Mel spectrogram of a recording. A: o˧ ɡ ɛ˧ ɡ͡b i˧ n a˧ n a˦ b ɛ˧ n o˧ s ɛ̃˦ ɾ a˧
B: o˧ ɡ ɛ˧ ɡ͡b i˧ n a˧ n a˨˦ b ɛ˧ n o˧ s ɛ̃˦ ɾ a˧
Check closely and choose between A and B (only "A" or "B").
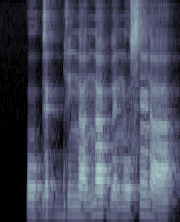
A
